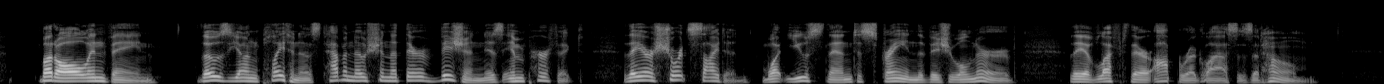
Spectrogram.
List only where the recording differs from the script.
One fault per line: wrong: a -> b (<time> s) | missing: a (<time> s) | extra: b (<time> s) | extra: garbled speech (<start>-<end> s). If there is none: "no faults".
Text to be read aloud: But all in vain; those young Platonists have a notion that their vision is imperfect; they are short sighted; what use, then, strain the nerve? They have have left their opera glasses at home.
extra: to (8.5 s)
extra: visual (9.2 s)
missing: have (11.0 s)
